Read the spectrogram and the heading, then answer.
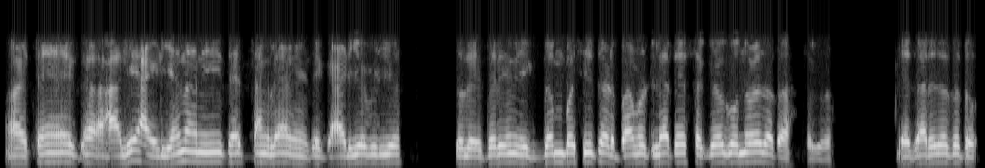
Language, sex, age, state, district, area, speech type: Goan Konkani, male, 30-45, Goa, Canacona, rural, conversation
